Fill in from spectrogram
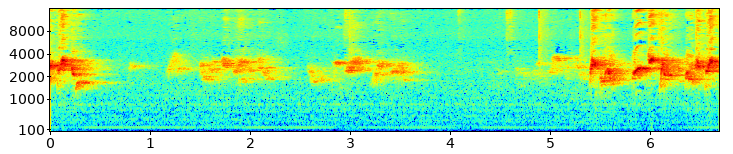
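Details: Red-whiskered bulbul, song played as a lesson for young birds: a string of short, chattery whistled phrases at a lively irregular pace, growing louder and busier toward the end, with a faint low hum.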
